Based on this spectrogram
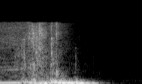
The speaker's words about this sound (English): Charza backed away, and the hatch closed.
